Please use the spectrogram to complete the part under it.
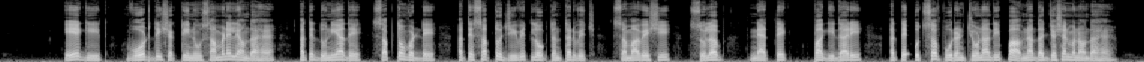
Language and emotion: Punjabi, neutral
